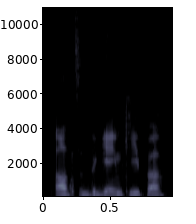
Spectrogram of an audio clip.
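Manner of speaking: ordinary delivery, nothing marked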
